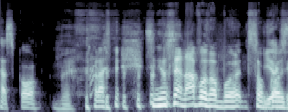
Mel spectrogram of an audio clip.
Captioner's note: he laughs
